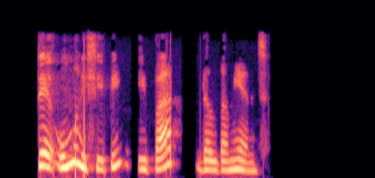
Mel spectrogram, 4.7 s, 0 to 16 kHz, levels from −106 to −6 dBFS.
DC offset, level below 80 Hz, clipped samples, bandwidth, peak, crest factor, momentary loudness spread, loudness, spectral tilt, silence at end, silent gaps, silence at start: under 0.1%; -50 dBFS; under 0.1%; 8 kHz; -2 dBFS; 16 dB; 14 LU; -16 LUFS; -6 dB/octave; 1.35 s; 1.65-1.72 s, 2.30-2.44 s; 0.5 s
